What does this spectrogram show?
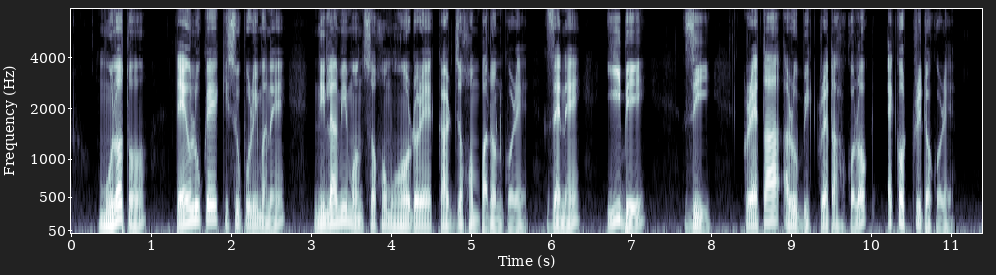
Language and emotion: Assamese, neutral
